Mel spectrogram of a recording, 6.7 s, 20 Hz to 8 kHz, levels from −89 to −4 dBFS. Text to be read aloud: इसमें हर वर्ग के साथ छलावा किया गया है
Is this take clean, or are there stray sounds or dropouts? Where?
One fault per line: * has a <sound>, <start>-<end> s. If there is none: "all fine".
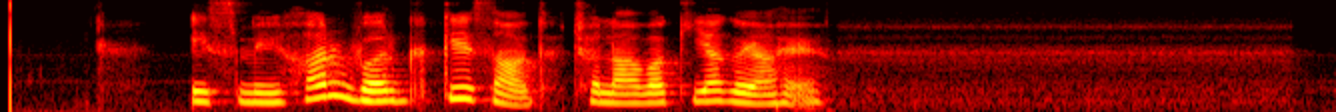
all fine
